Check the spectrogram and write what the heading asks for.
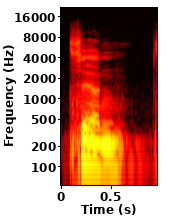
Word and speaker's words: Seufzen: Aber das, der Geist selbst trifft für uns in ein mit äh, unaussprechlichen äh, Säuferen. Seufzen, Seufzen, Seufzen, der aber die Herzen erfrischt, weiß, was äh, das Tragen des Geistes ist.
